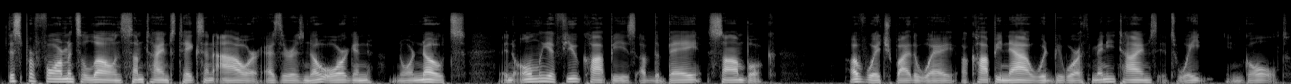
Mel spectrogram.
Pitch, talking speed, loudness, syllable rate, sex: 100 Hz, 190 wpm, -21 LUFS, 5.1 syllables/s, male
